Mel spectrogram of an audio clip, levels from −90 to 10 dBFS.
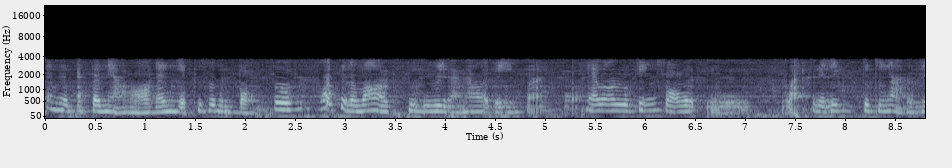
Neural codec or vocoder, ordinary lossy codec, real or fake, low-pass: codec, 24 kHz, 1 kbps, SNAC; none; fake; 3.6 kHz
